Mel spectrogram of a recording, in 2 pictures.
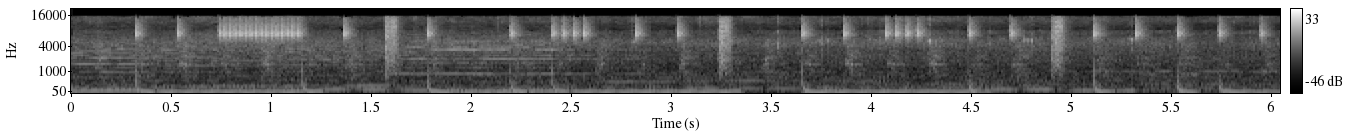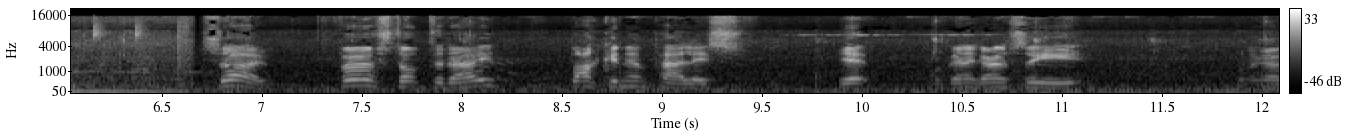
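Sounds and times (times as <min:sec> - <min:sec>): drums: 0:00.0 - 0:06.8
guitar: 0:00.0 - 0:06.8
bass: 0:00.0 - 0:12.0.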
